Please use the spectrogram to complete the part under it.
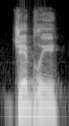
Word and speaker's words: Ghibli: I mean, like, well, what's strange is that like his son recently, Goro Miyazaki, he directed one of the recent Ghibli films, you know, not Hard G.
